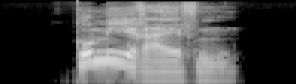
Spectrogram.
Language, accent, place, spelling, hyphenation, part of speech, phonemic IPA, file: German, Germany, Berlin, Gummireifen, Gum‧mi‧rei‧fen, noun, /ˈɡʊmiˌʁaɪ̯fn̩/, De-Gummireifen.ogg
- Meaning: rubber tire, rubber tyre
